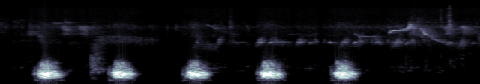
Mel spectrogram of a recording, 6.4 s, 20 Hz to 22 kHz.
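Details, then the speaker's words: Another example of the harsh aortic stenosis murmur: a regular medium-pitched rising-and-falling systolic murmur with each beat at about 60 a minute; aortic stenosis systolic murmur. "este sería otro ejemplo del soplo áspero de estenosis aórtica"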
